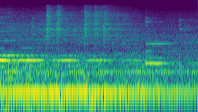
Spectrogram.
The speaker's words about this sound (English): Oh, that's so loud. Oh, is this our stop? You hear the train slowing down.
